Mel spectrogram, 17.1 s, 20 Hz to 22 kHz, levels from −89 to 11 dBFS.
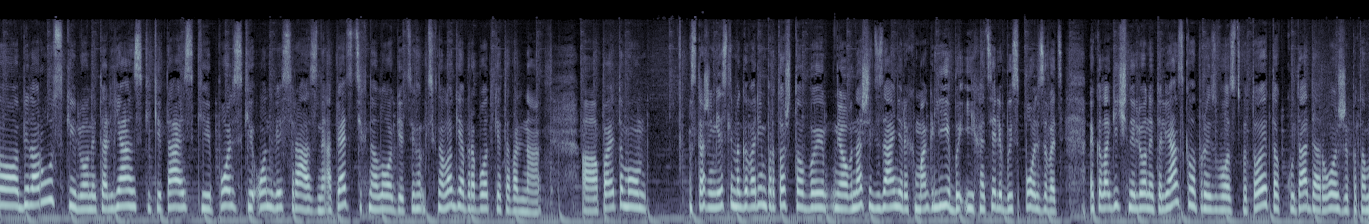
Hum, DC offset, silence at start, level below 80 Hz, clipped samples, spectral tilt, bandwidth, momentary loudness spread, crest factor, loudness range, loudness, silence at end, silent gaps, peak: none; under 0.1%; 0 s; -36 dBFS; under 0.1%; -4.5 dB/octave; 16.5 kHz; 5 LU; 14 dB; 2 LU; -15 LUFS; 0 s; none; -2 dBFS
